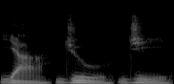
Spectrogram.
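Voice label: "yajuji", concatenated syllables; Affixing experiment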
